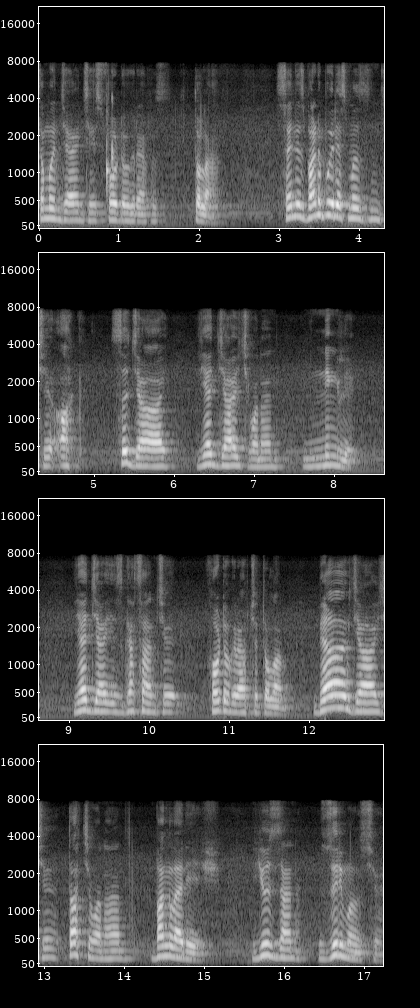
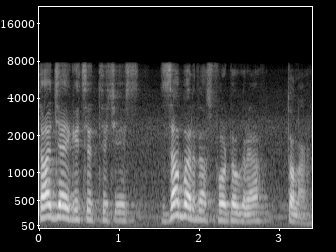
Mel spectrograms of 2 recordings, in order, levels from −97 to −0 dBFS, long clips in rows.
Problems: none marked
